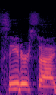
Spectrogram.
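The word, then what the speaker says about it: Cedarcide: bottle and it's called cedar side which is spelled cedar CED AR C IDE like insecticide cedar side biting insect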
